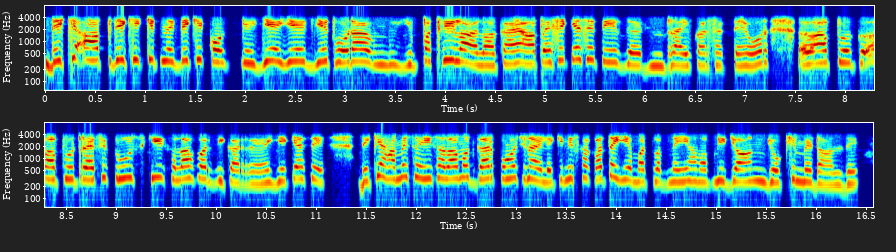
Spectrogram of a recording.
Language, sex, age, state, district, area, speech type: Urdu, female, 18-30, Jammu and Kashmir, Srinagar, urban, conversation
